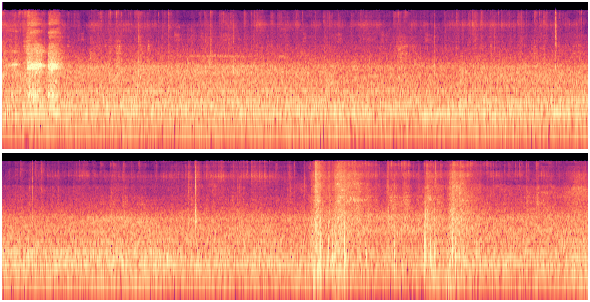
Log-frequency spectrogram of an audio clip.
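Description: A vehicle engine hums steadily from inside while driving.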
